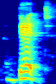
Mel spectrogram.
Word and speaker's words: debt: I am under debt। DEBT, debt। B is silent in this word, debt।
